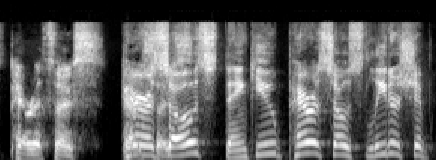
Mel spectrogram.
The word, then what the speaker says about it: Perissos: Paul pronounced that. I knew I was going to botch that word. It's Perissos.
